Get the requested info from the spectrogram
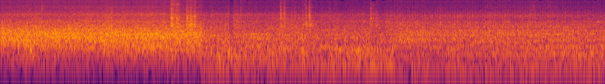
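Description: A train's steel wheels rolling along the rail, a steady clattering noise that is louder for the first two and a half seconds and then drops back, with a few sharp clicks.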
